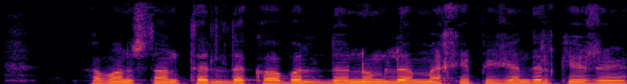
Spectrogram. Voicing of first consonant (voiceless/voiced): voiceless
